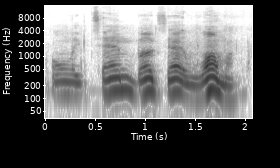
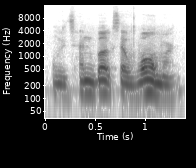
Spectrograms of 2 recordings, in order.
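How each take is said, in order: First: "Walmart" pushed out louder; louder retake. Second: Said in the usual way. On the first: Shown as a demonstration. Reader retaking her Walmart line, louder. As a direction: punch the line up.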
